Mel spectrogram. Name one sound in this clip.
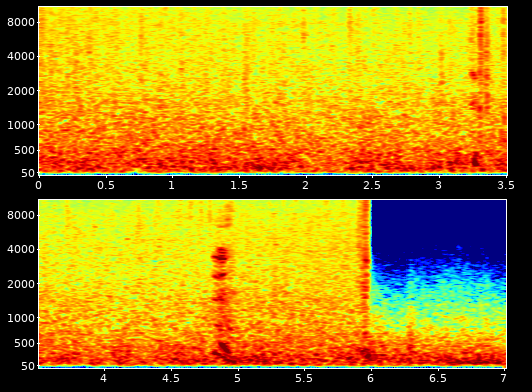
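A waterfall rushes and splashes nearby.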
